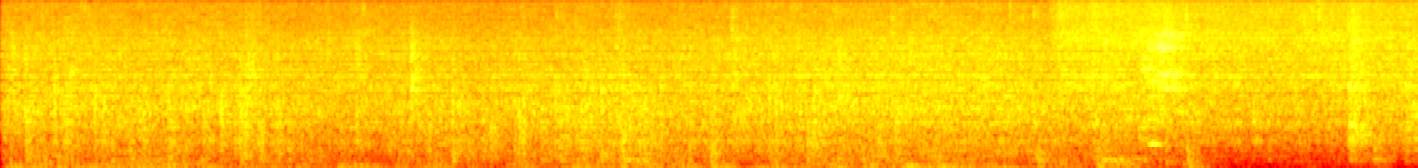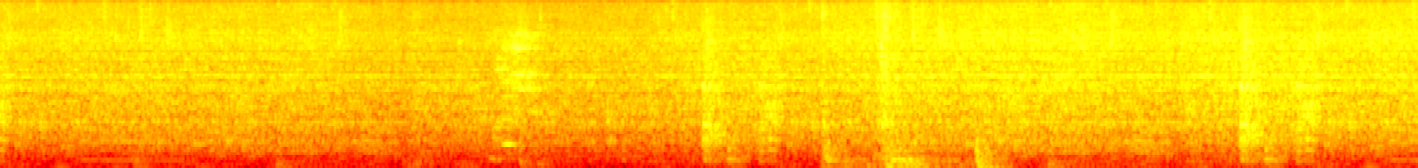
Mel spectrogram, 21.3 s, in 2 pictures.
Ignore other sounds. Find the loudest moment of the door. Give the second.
17 s.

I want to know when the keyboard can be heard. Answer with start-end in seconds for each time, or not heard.
not heard.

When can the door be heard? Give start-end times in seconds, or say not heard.
4.2-5.5, 7.7-9.1, 16.8-18.2.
